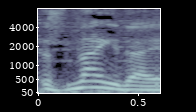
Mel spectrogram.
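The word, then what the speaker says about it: Sneijder: Oiga, eh, eh, es que hay una historia con, con, eh, con Snyder, eh, que Snyder es como se pronuncia en, holandés. Wesley Snyder. Snyder, Snyder. Se escribe Snyder, pero ese es Snyder.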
